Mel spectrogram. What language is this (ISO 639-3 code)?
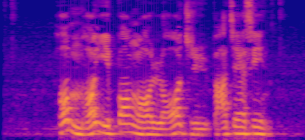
yue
